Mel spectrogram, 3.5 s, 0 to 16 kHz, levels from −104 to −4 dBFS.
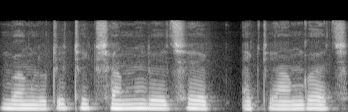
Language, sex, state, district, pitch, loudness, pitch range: Bengali, male, Tripura, Unakoti, 130 Hz, -16 LUFS, 125-135 Hz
